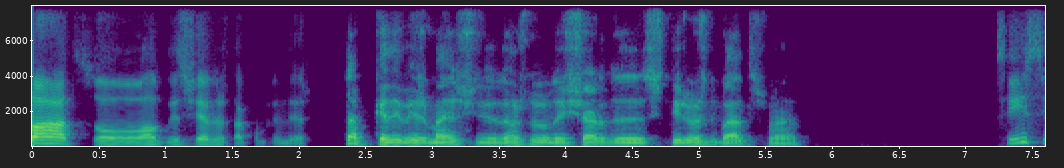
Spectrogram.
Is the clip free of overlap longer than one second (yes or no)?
yes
